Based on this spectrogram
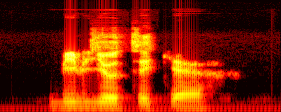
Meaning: plural of bibliothécaire
- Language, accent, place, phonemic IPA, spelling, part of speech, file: French, France, Lyon, /bi.bli.jɔ.te.kɛʁ/, bibliothécaires, noun, LL-Q150 (fra)-bibliothécaires.wav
